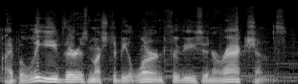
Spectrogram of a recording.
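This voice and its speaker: A man narrates a scripted first-person story as a dramatic reading. His voice is on the low side and his delivery is measured and matter-of-fact, with faint music underneath.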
